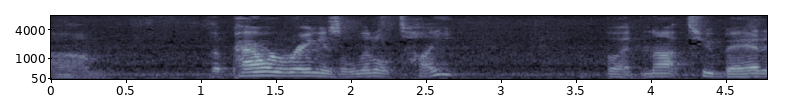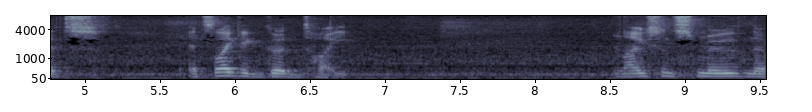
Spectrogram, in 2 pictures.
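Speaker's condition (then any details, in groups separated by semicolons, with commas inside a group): No condition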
